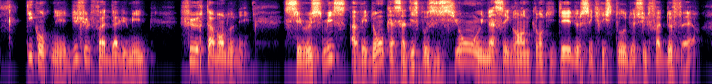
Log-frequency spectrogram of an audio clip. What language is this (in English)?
French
